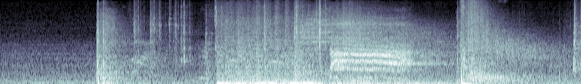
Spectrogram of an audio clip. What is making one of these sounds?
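A grenade launcher fires with loud booming blasts.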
